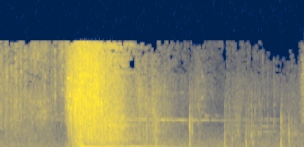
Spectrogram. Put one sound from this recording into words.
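A bright, shimmering whoosh swells up and fades away.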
